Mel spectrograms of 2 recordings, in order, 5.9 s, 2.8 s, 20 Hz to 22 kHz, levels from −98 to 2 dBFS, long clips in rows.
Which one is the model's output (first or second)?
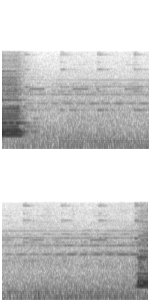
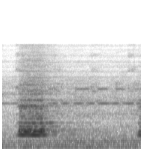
second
